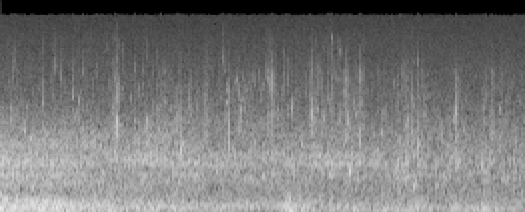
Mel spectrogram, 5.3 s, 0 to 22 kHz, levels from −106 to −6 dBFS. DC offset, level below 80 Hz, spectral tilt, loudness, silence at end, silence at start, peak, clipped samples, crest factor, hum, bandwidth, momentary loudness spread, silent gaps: under 0.1%; -32 dBFS; -6.5 dB/octave; -26 LUFS; 0 s; 0 s; -8 dBFS; under 0.1%; 18 dB; none; 17 kHz; 9 LU; none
